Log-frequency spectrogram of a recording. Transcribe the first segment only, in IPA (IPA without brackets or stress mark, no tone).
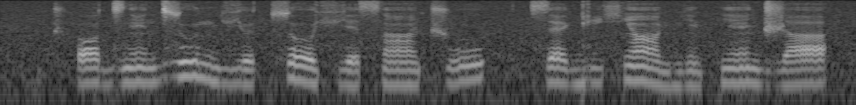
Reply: t͡ʃʼ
